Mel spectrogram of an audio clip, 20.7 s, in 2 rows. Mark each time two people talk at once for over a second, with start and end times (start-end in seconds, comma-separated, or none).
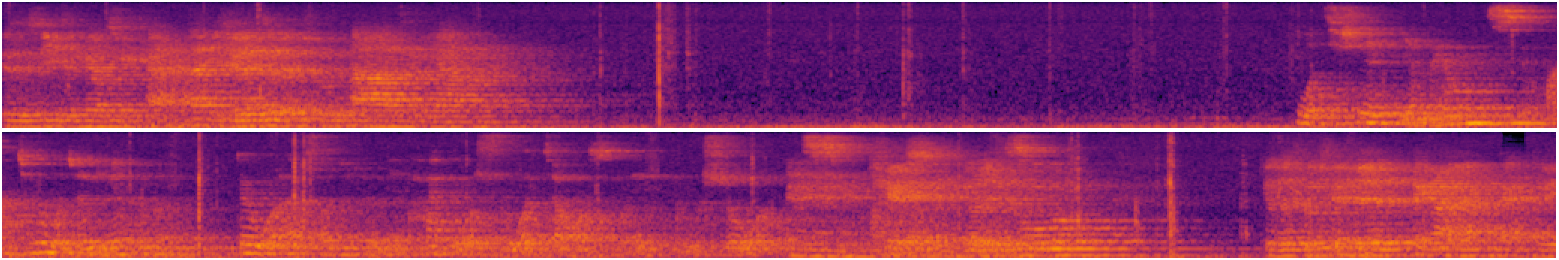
15.7-17.3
